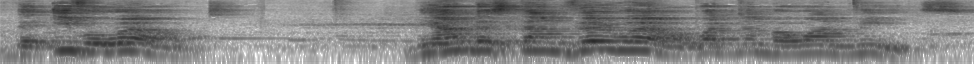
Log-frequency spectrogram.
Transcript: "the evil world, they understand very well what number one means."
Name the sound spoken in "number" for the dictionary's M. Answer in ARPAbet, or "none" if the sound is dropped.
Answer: M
